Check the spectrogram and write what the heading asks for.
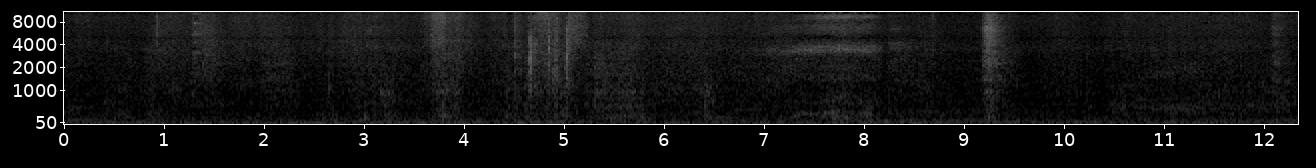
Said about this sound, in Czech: To je špinka. Chrápe trochu, že?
